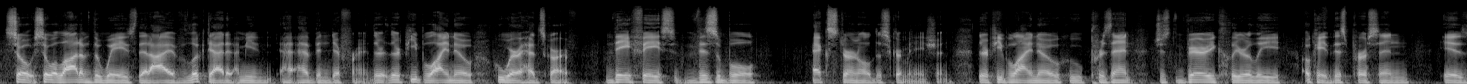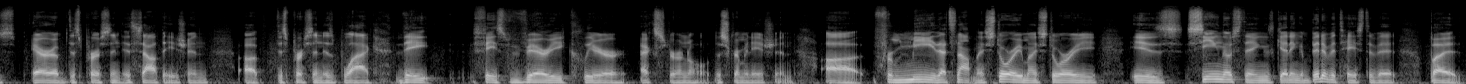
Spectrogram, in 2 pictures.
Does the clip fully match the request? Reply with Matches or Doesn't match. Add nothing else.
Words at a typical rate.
Matches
